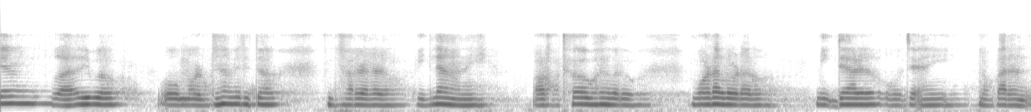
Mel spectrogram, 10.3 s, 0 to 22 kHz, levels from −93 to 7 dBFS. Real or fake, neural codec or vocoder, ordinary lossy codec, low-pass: fake; codec, 16 kHz in and 24 kHz out, 0.9 kbps, LongCat-Audio-Codec, four codebook decoder; none; 7.2 kHz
